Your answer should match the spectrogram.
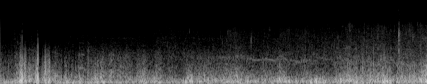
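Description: Wind buffeting the microphone: a steady low rumble, with a few short knocks about a quarter of a second in.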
